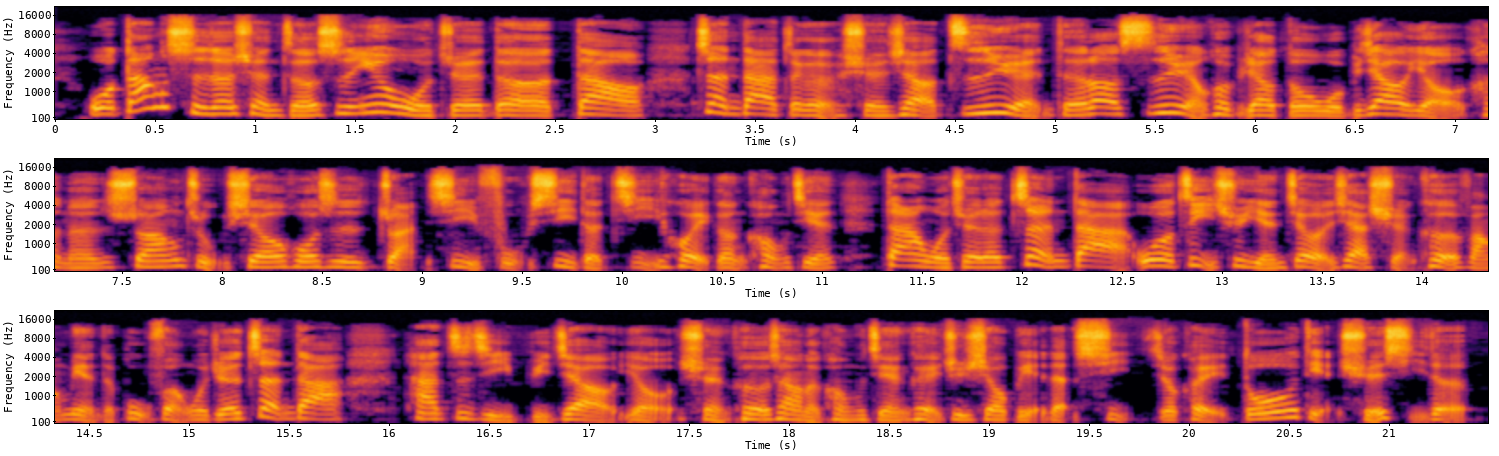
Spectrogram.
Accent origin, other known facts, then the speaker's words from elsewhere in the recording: Taipei, Taiwan; 我是来自台北的正大附中，然后我现在就读的是正大中文系的大一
